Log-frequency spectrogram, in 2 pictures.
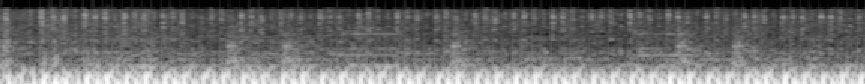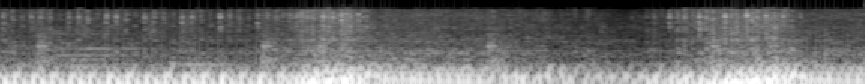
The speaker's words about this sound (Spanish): Tienes recuerdos de un automóvil que no era bonito, no era especialmente atractivo, y generalmente era sinónimo de humor o burlas, pero que finalmente permanecía como un guerrero en el camino. El Bocho.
